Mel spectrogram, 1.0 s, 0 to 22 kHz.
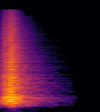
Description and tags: Edited white noise (EQ, attack, release, reverb) to reflect the sound of a sword cutting air. This is one of three alternating sounds. Recorded with a Sony PCM M-10 for the Global Game Jam 2015.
